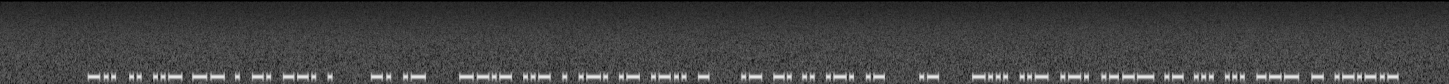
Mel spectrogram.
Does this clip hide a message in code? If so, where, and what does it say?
Yes: Morse code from 0.8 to 14.0 s, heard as a keyed tone, hand-sent with a bug key, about 32 wpm, 350 Hz. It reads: DIUMENGE NA QUERALT ANIRA A BURJASSOT.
